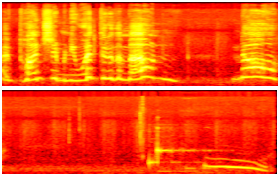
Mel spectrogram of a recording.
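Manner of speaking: high, loud panicked exclaim; high loud shocked yelling; shocked excitement. Real, not acted. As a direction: blurt it, half laughing. Punched pal out of map.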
